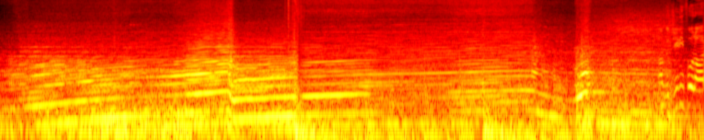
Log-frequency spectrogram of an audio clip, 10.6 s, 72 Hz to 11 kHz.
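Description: A high-revving Porsche 718 GT4 RS engine climbs steadily through its gears on a highway, pitch rising and dropping with each shift, loud and close throughout.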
